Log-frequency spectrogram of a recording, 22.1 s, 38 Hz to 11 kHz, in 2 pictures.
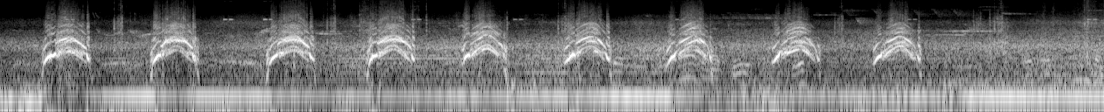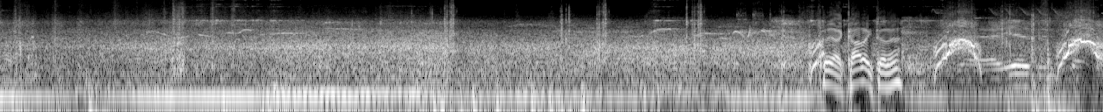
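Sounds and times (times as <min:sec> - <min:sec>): eagle calling: 0:00.4 - 0:10.4.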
